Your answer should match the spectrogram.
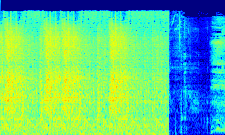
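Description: A loud, roaring explosion sound effect rumbles for about three seconds with pulsing bursts, then cuts off abruptly into near silence, followed by a faint low murmur.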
